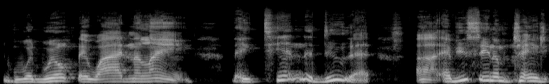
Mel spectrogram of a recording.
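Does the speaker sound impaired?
No.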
